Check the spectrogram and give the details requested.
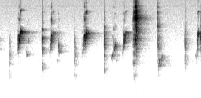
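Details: Peeping from two pet budgerigars: a tight run of short, bright chirps, some bending upward, one loud squeaky peep in the middle, spaced unevenly about every quarter second.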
